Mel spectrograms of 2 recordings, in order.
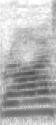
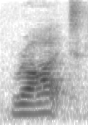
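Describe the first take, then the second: First: The final t sound is left off. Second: The final t sound is clearly pronounced.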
